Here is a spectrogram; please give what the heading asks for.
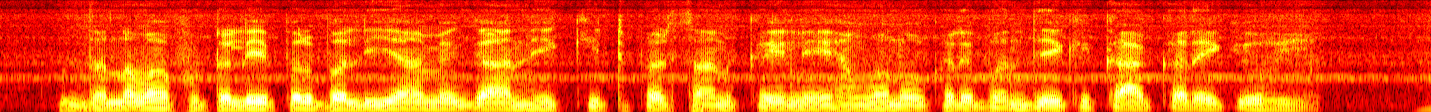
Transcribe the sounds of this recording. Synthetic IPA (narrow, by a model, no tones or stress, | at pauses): d̪ʱənmapʰuʈəlepəɾbəlijameɡãːnd̪ʱikiʈpəɾsaːnkəɪleɦəmənoːkɾebə̃nd̪ekekakəɾekeɦoi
